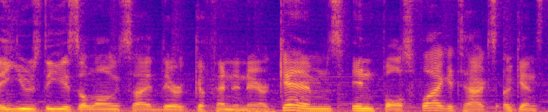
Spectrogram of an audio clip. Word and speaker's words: GM: the video, mainly that I've been pronouncing it as Gem Camouf and not Jim Camouf. Well, that's because of accents. The Principality of Zeon actually had a unique accent to them, and as such, they pronounce Jim as Gem.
